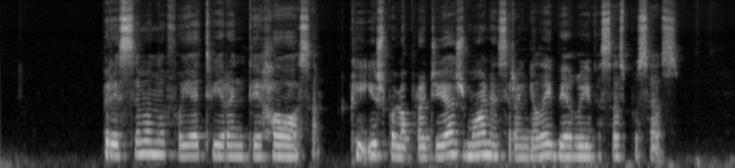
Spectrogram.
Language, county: Lithuanian, Kaunas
